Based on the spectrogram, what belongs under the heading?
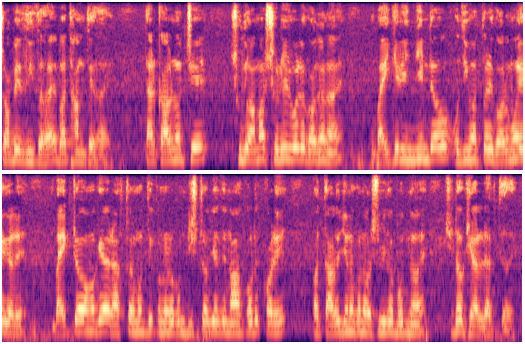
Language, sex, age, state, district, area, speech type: Bengali, male, 60+, West Bengal, Kolkata, urban, spontaneous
